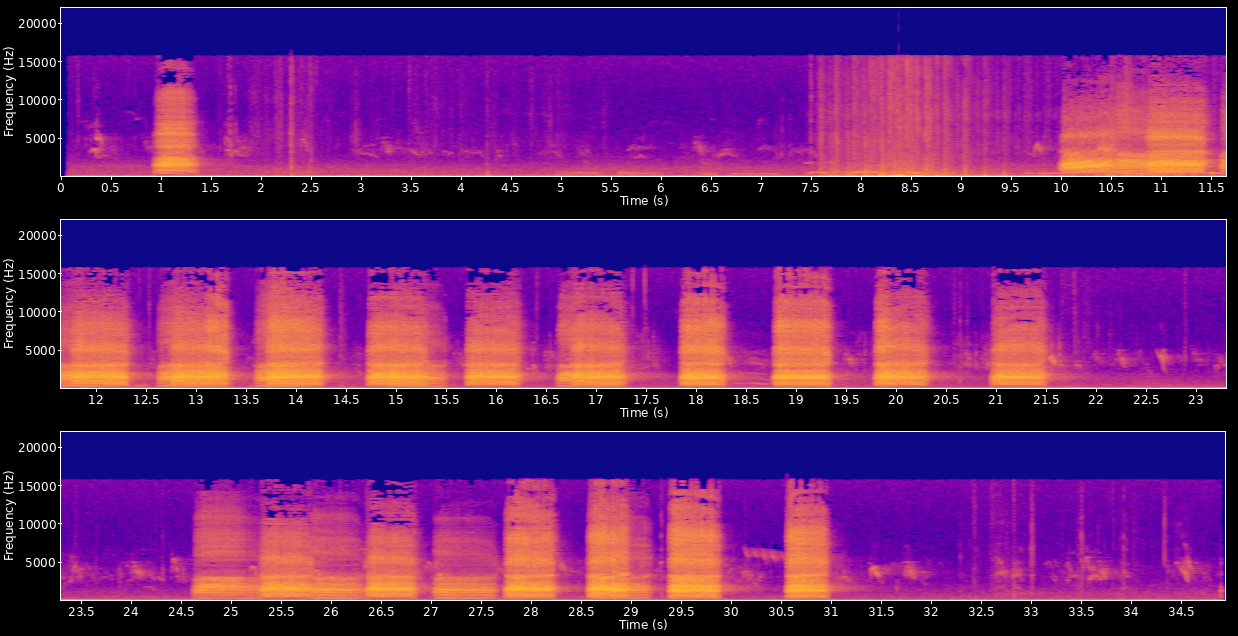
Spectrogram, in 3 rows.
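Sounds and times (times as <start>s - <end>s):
crow cawing: 1.0s - 1.6s, 10.0s - 21.8s, 24.7s - 31.3s.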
